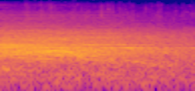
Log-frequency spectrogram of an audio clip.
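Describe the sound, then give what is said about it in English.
An audience claps in dense, diffuse applause that stays full for about a second before easing off slightly and continuing more softly to the end. “Oh, we got... Oh! This is very nice. Becky's thank you. Getting clapped for.”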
